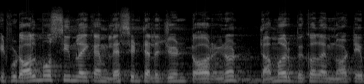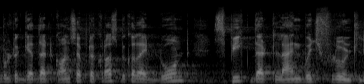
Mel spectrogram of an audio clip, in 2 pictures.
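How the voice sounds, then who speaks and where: Speaking very fast in a Kannada accent, this voice has ordinary pitch variation. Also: man, fairly high pitch for a man. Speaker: politician. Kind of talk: panel discussion.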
